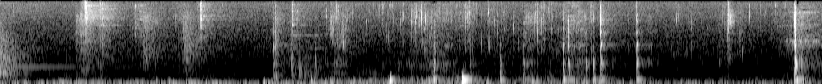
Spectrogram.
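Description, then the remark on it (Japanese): Thick soup is poured and scraped onto a plate, with soft wet splashes, irregular light clinks and a few sharper knocks over about six seconds, with no talking. “さあ、じゃあこれを、味もですね、今食べた感じではもうかなり塩味もしっかりついてて大丈夫なので、このままお皿に移したいと思います。”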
